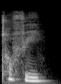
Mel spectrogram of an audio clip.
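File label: "toffee", British English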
